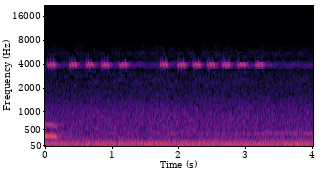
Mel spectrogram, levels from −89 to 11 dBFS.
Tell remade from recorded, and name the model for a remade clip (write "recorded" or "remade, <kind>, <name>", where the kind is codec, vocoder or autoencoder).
recorded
